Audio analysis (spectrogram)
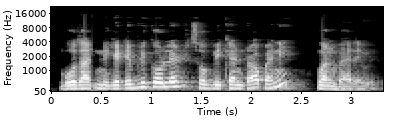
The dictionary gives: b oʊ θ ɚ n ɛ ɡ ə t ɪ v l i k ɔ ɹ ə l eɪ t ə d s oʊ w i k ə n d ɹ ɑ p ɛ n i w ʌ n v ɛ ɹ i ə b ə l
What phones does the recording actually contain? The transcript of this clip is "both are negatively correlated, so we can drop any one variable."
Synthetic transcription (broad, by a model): b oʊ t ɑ n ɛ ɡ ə t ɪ b l i k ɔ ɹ l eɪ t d s oʊ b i k ə n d ɹ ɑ p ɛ n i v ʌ n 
